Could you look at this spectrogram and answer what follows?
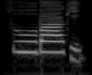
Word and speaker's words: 수박이: Por eso se escribe así, pero se pronuncia 수박이, 수박이.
